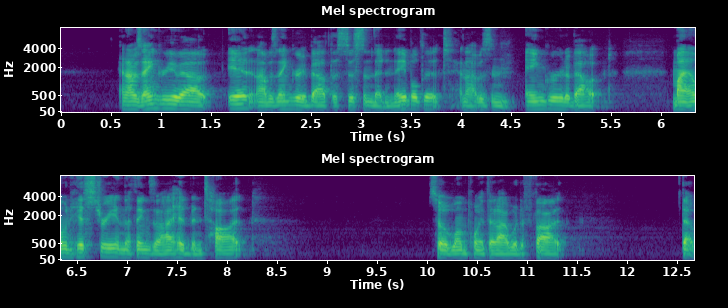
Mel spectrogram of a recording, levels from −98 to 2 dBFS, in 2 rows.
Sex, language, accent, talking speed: male, English, American, 200 wpm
